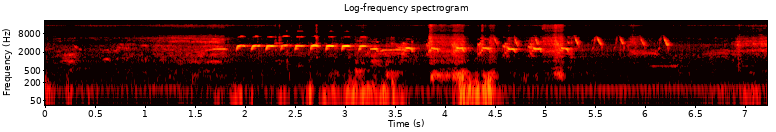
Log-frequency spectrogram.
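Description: A songbird gives a quick run of repeated high chirps, about six a second, starting about two seconds in and lasting about three seconds. Around four seconds in, a metal bucket scrapes briefly through a heap of threshed wheat grain.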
